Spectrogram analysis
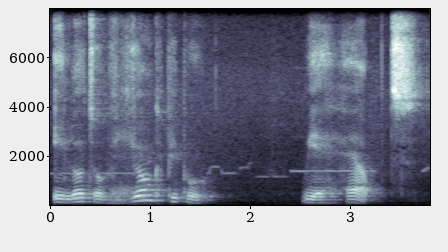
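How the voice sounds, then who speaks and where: A man narrating a scripted dramatic story as a storyteller, in deliberate, halting phrases. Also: medium pitch, lively intonation, low-quality recording.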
